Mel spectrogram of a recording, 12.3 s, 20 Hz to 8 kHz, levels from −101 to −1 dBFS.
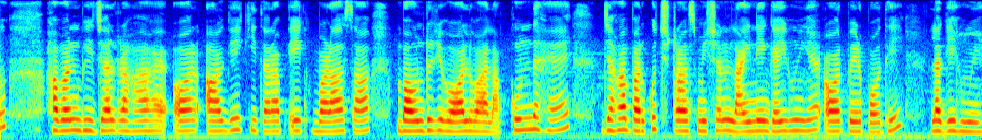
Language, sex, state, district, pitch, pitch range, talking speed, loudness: Hindi, female, Chhattisgarh, Sukma, 220 Hz, 215-230 Hz, 145 wpm, -20 LUFS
